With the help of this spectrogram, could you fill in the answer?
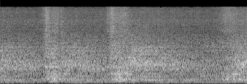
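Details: Holley 4780 double pumper carburetor tested on a running engine, mixtures preset to 12:1; three crisp throttle blips rising and falling cleanly with no bog or stumble, carburetor responding properly.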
